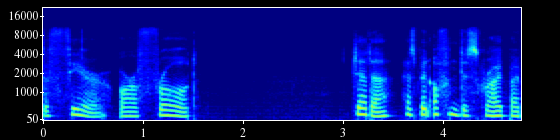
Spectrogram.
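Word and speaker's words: Jeddah: supposed by the Persians jeda or jeda is the vulgar pronunciation and not a few of the Learned call it Jada the grandmother in illusion to the legend of Eve's tomb and footnote bergart in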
